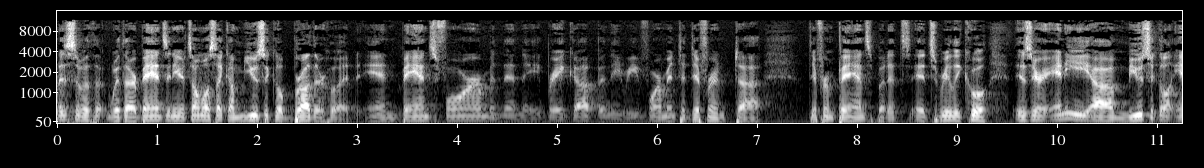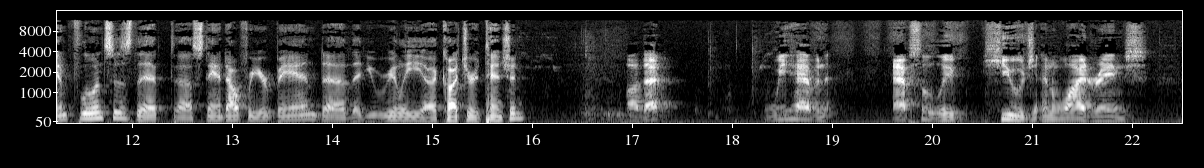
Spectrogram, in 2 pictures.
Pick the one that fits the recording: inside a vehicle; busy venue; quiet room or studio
busy venue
